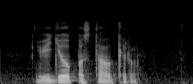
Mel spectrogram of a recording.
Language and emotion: Russian, neutral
